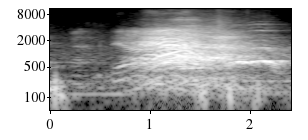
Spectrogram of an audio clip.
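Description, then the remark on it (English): A large live audience in Portland erupts into loud, enthusiastic cheering and whooping, swelling after a brief quiet start and holding strong through the rest of the moment. “I am in awe of this crowd and its enthusiasm.”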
